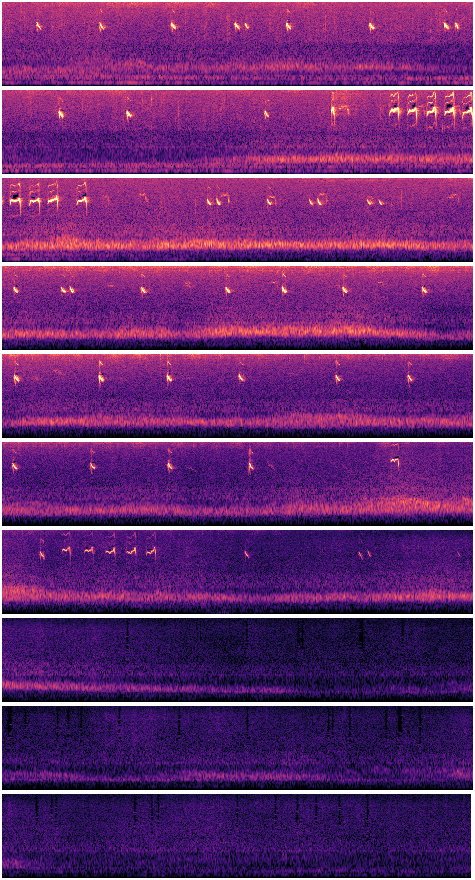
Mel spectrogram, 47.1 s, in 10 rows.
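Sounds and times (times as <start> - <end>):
small bird calling: 1.7 - 3.0, 8.0 - 15.7
bird trilling: 8.0 - 10.3.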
